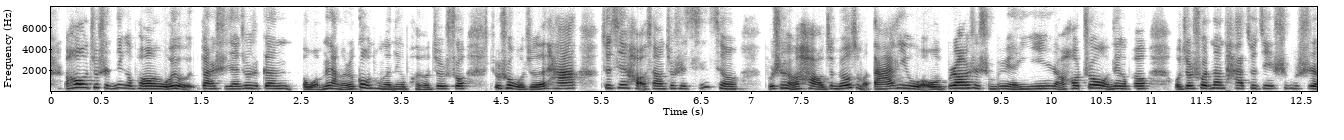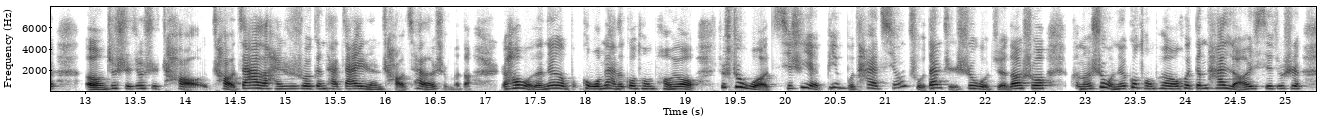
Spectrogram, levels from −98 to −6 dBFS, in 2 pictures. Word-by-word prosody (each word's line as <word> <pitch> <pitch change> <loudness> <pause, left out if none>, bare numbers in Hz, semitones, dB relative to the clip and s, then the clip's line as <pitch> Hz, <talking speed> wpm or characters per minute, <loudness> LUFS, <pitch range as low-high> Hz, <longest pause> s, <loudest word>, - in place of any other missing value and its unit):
然 - - -3
后 335 0 +8
就 330 0 -5
是 285 -4 -6
那 300 +4 -7
个 260 - 0
朋 240 -1 +1
友， 235 -1 +3
我 450 - +6
有 - - +3
一 - - -8
段 255 - 0
时 235 -2 -10
间 225 0 -3
就 270 +1 -2
是 250 - -5
跟 245 -2 -2
我 200 -3 0
们 230 - -2
2 245 - -1
个 180 - -4
人 205 +3 -1
共 310 0 +2
同 260 -4 -9
的 205 - 0
那 210 - -6
个 - - -3
朋 200 -2 -10
友， 180 - -2
就 235 +5 0
是 235 - -13
说 240 - +3 0.3
就 - - -3
是 - - -5
说 275 -1 +3
我 195 - +2
觉 195 0 -2
得 210 +2 +5
她 260 +1 +1 0.2
最 290 - -5
近 300 +2 -3
好 - - -1
像， 240 -2 -2
就 265 - -6
是 255 -2 -6
心 240 +11 -8
情 230 - -2 0.3
不 455 - -2
是 290 - -3
很 200 -5 +2
好， 230 -5 +1
就 225 - -5
没 245 +1 -1
有 280 - +7
怎 300 - -9
么 - - -5
搭 210 +3 +1
理 280 0 -6
我， 230 -3 +3
我 205 - +3
不 205 +6 -5
知 - - +9
道 275 +1 +5
是 285 - -4
什 230 - -10
么 215 +2 -8
原 205 -3 -2
因。 235 +2 -4
然 220 -3 -3
后 255 +3 0
之 265 +3 -4
后 290 -2 +6
我 240 - +2
那 240 +3 -1
个 235 - 0
朋 235 0 -1
友， 240 - +1 0.3
我 - - -1
就 255 - +3
说：” 275 +1 +3
那 280 +1 -1
她 265 -1 -4
最 275 +1 -7
近 260 -1 -5
是 265 - -11
不 265 -2 -13
是， 240 -2 +1 0.3
呃， 185 -1 +8
就 230 +8 -4
是 235 -4 -3
就 260 +2 -2
是 460 - -8
吵 - - +1
吵 - - +4
架 275 +1 +3
了？ 255 -2 +4
还 230 -2 -5
是 235 +1 -7
说 240 -1 +2
跟 240 0 -1
她 225 -2 -2
家 235 +1 +1
里 240 - +3
人 195 -4 -3
吵 200 - -2
架 - - -2
了 - - +3
什 - - -15
么 - - -13
的？ - - -6 0.3
“然 - - -2
后 290 +1 +5
我 - - +2
的 - - +3
那 260 - +2
个 275 - +4 0.2
我 225 - +5
们 - - -5
俩 - - -2
的 215 - -1
共 250 +1 +2
同 230 -2 -4
朋 220 -3 -1
友， 215 -3 +6 0.2
就 - - -4
是 405 +3 +3
我 370 - +5
其 260 +5 -6
实 315 +8 -5
也 - - +3
并 335 -2 -8
不 - - -5
太 275 -4 -3
清 300 +5 -8
楚， 440 -1 -5
但 310 -4 +2
只 400 +6 -10
是 265 - -4
我 450 - +1
觉 - - -1
得 255 - +6
说， 265 +1 +3 0.2
可 - - -11
能 215 +2 -1
是 375 - +1
我 - - +1
那 225 +4 0
共 345 - 0
同 235 -6 -4
朋 255 +1 -2
友 230 -1 +4
会 280 - +1
跟 275 0 0
她 280 +1 0
聊 245 -7 +2
一 - - +2
些 230 +1 -2
就 240 +1 -5
是， 245 -2 0
250 Hz, 375 characters per minute, -22 LUFS, 225-275 Hz, 0.3 s, 知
